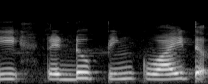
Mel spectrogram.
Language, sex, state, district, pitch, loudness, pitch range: Telugu, female, Andhra Pradesh, Sri Satya Sai, 250 Hz, -15 LUFS, 240-280 Hz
